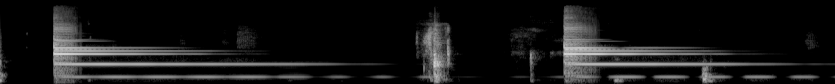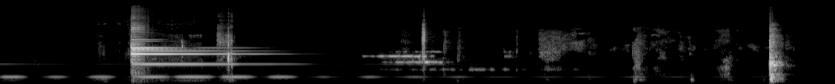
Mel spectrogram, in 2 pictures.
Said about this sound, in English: Okay, so we're going to start the session with the Tibetan bell.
